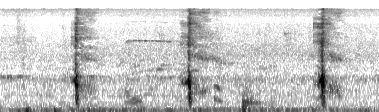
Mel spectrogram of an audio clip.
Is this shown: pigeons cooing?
no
